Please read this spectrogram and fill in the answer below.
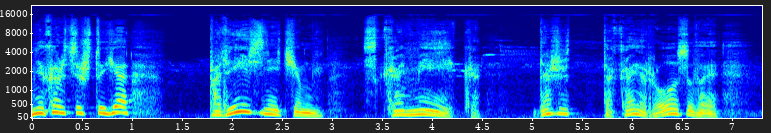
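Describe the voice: Putting on a character voice, a man speaks slowly at a fairly high pitch with big pitch swings and a slightly husky edge.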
